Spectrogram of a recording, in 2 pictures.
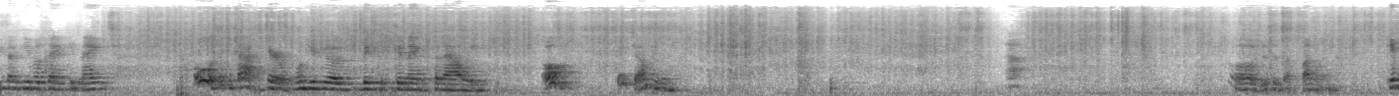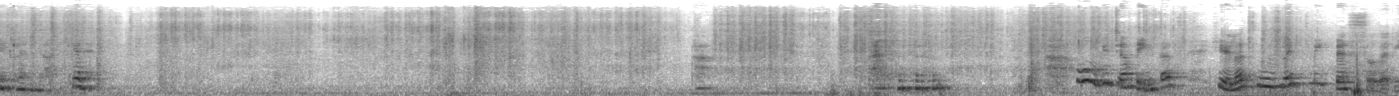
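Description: Small kittens scamper and pounce on a hard floor.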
